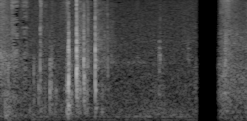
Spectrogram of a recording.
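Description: A quick run of light clicks and taps, about half a second to a second in, over quiet room tone.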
